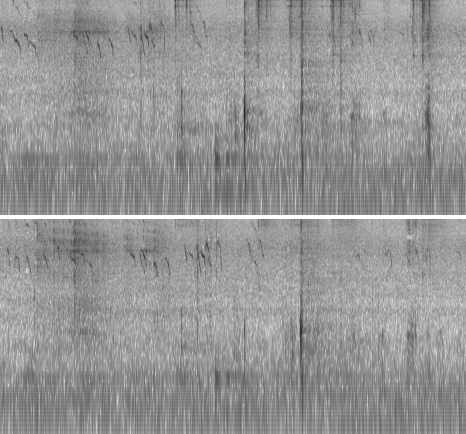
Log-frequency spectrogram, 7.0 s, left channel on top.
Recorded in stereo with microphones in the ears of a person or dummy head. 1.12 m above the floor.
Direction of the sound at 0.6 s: 70° right (ahead or behind).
